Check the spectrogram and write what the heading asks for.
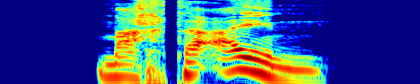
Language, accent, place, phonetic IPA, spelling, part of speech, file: German, Germany, Berlin, [ˌmaxtə ˈaɪ̯n], machte ein, verb, De-machte ein.ogg
- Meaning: inflection of einmachen: 1. first/third-person singular preterite 2. first/third-person singular subjunctive II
